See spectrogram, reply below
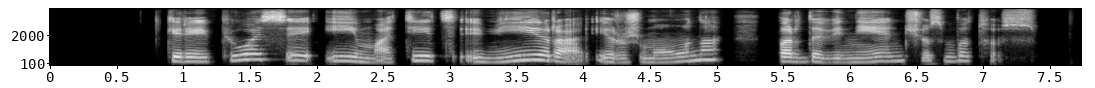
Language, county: Lithuanian, Vilnius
